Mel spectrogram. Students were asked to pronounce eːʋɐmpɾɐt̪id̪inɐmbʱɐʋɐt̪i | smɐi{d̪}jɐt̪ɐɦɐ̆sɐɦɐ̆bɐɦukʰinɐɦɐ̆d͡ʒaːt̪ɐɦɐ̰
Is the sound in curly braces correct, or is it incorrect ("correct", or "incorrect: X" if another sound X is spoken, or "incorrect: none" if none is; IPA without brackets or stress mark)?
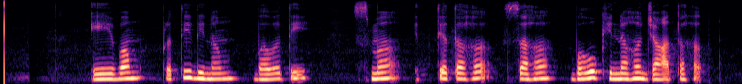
incorrect: t̪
